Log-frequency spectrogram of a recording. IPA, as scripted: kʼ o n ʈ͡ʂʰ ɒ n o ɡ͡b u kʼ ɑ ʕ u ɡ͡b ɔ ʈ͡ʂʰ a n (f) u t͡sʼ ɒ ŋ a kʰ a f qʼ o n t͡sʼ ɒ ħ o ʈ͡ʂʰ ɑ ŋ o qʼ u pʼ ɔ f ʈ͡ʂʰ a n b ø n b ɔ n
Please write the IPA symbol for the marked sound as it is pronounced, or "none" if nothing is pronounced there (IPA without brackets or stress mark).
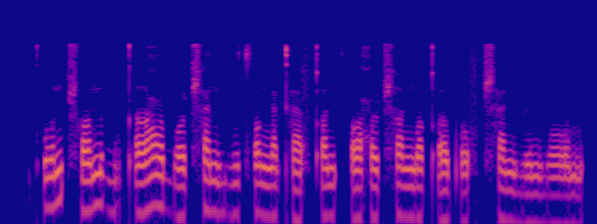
bʱ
